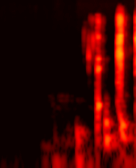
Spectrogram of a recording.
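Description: A voice imitates a sneeze: a soft, building breath, then two loud, sharp bursts in quick succession that break off abruptly.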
